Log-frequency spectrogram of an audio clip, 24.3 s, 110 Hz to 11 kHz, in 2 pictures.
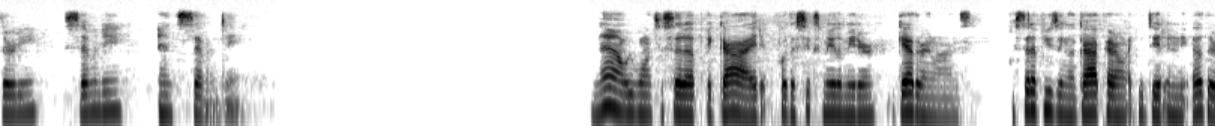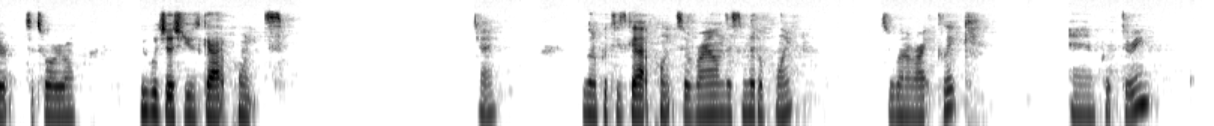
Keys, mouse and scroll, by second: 16.4-17.1 scroll down 1, 17.1 middle click, 18.3-20.6 scroll down 1.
